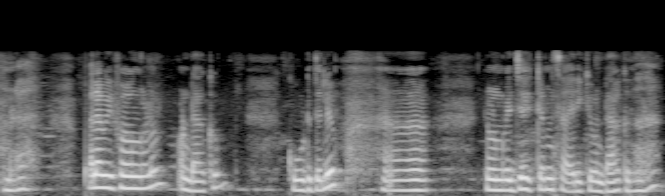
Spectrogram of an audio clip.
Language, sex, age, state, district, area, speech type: Malayalam, female, 18-30, Kerala, Idukki, rural, spontaneous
